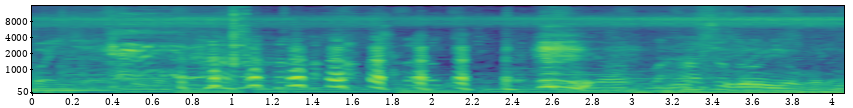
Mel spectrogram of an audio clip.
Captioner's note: laughs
